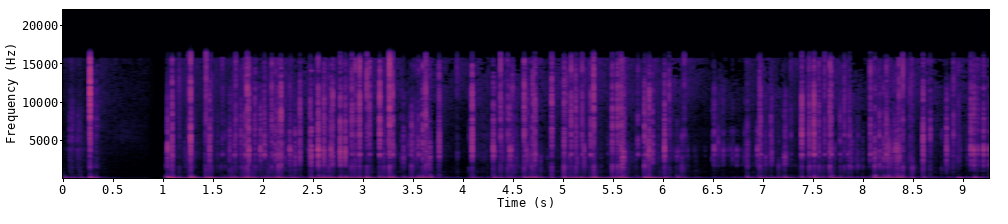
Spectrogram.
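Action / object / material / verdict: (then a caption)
tap / plastic rhinestone-covered microphone / plastic / none. Long acrylic nails rapidly tap, click and scratch across a hand-sized, hollow microphone body covered in rows of clear heart-shaped plastic rhinestones. The result is a dense stream of sharp clicks over a heavy, boomy low thumping. The sound drops to near silence just before one second, then resumes.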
